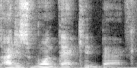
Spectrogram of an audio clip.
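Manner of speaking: imitated teary, tearful voice. Recounting a moment when both were crying, the speaker quotes the man; retelling someone tearing up. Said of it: "and he starts tearing up".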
